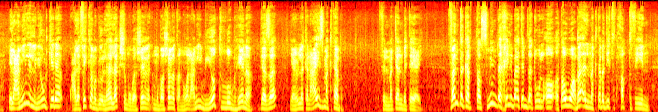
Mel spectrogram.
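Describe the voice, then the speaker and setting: A man's high-pitched, fairly quick speech with very wide pitch swings, a dry, close sound with no echo, and noticeable background noise. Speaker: interior design instructor. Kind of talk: casual talk to camera. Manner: loud; halting, many repetitions.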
